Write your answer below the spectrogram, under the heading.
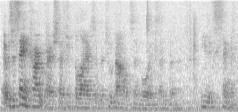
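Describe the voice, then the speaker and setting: A stage actor, a man, playing a reserved, grieving middle-aged American widower and war veteran, speaking in a halting, subdued way. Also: mid-range voice, lightly acted. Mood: subdued grief. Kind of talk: live stage play dialogue. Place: small indoor theatre studio, recorded from audience distance. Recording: very echoey, distant, noisy stage recording.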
